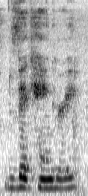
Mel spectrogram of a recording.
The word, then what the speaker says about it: Hangry: hard about it and it isn't that complicated you just vic angry so anyways that's how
